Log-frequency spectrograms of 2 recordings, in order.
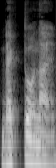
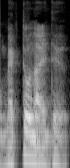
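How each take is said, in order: First: It ends without an added vowel after the final consonant. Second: It ends with an added vowel after the final d. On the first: The speaker calls it right. "삼 음절 단어입니다" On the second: The speaker calls it wrong. "맥도날드 콩글리시 발음에서 이 드가 있잖아요"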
